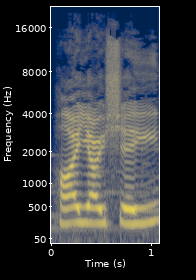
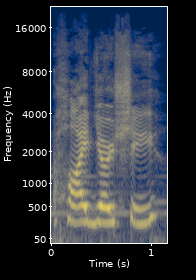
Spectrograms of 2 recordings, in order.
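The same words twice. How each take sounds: First: It is said in a broad Australian accent. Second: It is said without a broad Australian accent. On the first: The speaker calls it right. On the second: The speaker calls it wrong.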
